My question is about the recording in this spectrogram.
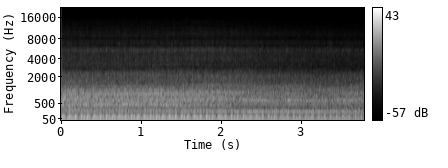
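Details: Case 446 garden tractor with an old Onan twin, started cold at about 35°F right after an oil change and new E3 spark plugs: a steady putter at idle with an even beat and no misses or pops, running cleanly.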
